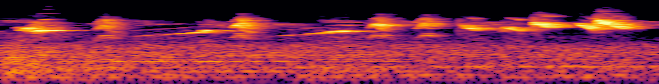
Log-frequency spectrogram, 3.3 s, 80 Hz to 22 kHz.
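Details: Brief phrase from a puff-backed bulbul, third day of deworming, 14 July 2021: rising slurred whistles followed by quick bright chirps.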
